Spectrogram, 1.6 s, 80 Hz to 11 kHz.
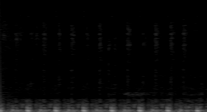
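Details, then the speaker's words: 2022 Chrysler Pacifica Hybrid, about a year old, with the engine off makes a soft, even thump about five times a second, seeming to come from the front upper area; it stops once the vehicle is turned on; cause unknown. "This is a 2022 Chrysler Pacifica. The engine is off. I just got in the car. It's making this weird noise."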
